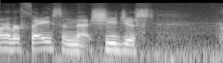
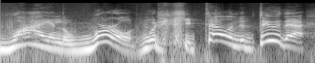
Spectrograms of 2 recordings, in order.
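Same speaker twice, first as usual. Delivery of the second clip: high, drawn-out disbelieving question; utterly baffled, pitched way up; incredulous; 7 semitones higher, slower than usual. Retold or imitated. Preacher voicing his own baffled reaction.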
